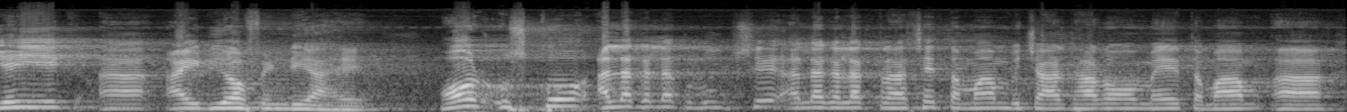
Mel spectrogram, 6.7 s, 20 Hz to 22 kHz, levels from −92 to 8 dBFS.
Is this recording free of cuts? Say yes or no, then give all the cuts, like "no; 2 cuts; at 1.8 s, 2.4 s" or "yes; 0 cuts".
yes; 0 cuts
